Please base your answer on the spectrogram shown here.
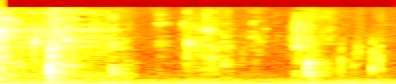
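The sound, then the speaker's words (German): Someone takes a sip of a drink, making a few soft, wet mouth and swallowing sounds. They are quiet and come in short bursts with no talking over them. “Dann trinke ich vorher mal einen Schluck.”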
